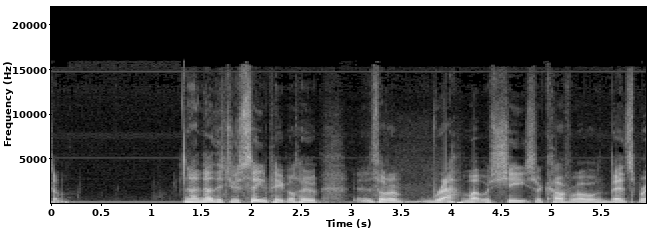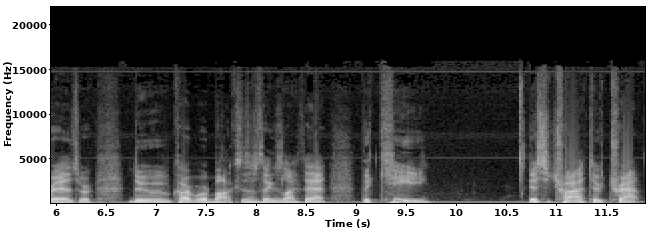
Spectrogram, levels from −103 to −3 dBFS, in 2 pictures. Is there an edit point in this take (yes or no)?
no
